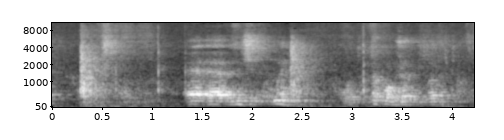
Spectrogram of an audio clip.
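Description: A man speaking in phrases, lecturing.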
